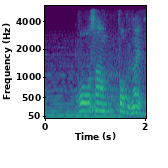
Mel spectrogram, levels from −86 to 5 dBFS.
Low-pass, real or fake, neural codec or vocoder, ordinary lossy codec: 5.4 kHz; real; none; none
